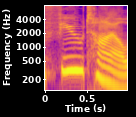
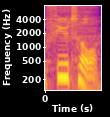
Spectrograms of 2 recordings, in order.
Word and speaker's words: futile: Okay, and also futile or futile. Yeah, futile or futile, I think both pronunciations are okay.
